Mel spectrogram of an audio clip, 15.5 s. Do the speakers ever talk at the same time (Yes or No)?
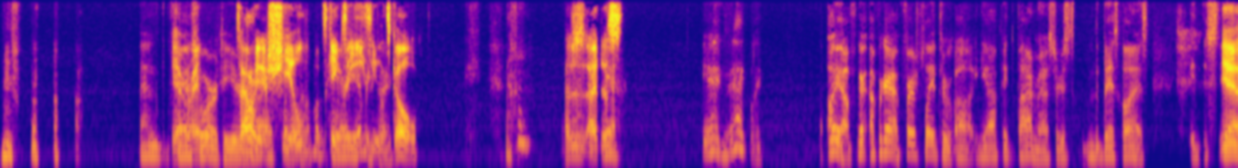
Yes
